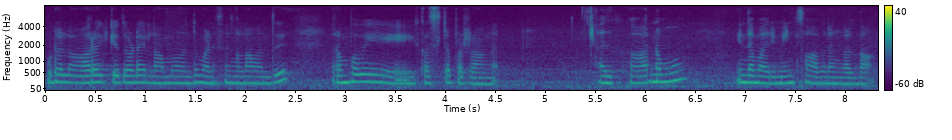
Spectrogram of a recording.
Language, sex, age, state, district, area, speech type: Tamil, female, 18-30, Tamil Nadu, Thanjavur, rural, spontaneous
